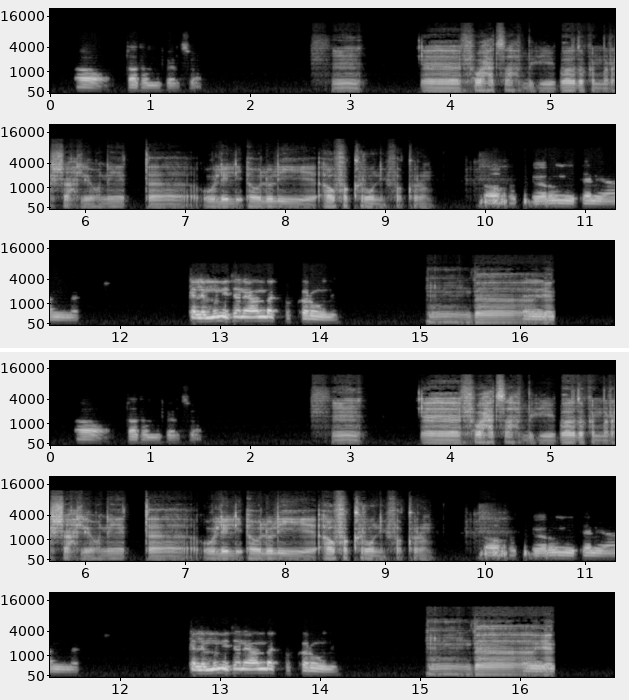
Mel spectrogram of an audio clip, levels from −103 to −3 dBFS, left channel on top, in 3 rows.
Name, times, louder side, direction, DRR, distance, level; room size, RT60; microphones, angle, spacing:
voice 1, 0.3-1.5 4.2-4.3 9.9-11.6 12.7-14.2 16.0-16.4, left 1 dB, 65° left, 3.9 m, -30 dB
voice 2, 2.6-3.1 3.7-9.5 9.9-10.1 15.1-16.4, right 4 dB, 40° right, 5.0 m, -34 dB
head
